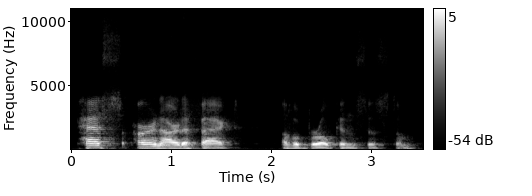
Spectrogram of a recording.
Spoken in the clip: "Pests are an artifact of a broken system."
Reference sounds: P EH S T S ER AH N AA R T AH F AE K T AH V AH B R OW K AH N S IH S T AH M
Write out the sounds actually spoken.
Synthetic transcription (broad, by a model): P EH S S ER AH N AA R T AH F AE K T AH V AH B R OW K AH N S IH S T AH M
